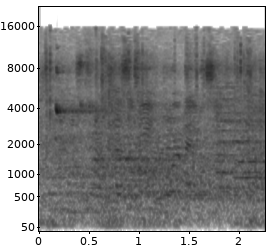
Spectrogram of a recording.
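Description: Basketballs bouncing on a wooden gym floor amid players' voices, in the echo of a large sports hall.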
